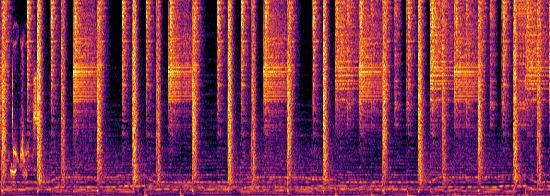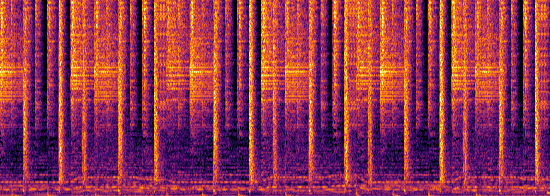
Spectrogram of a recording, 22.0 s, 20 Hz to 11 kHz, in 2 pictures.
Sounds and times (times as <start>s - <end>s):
Music: 0.0s - 22.0s.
